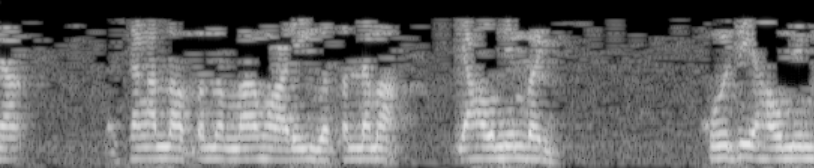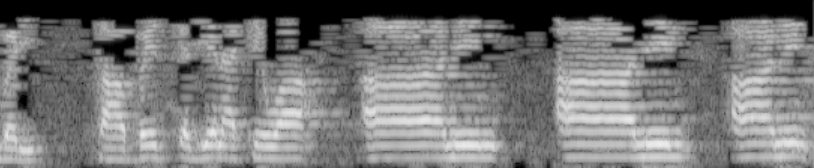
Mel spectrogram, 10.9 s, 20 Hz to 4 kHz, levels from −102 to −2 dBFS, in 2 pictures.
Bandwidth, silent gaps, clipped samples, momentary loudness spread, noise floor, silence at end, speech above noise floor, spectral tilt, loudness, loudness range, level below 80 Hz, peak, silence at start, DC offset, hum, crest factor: 3.2 kHz; none; under 0.1%; 12 LU; -47 dBFS; 0 s; 30 dB; -10.5 dB/octave; -19 LUFS; 4 LU; -52 dBFS; -4 dBFS; 0 s; under 0.1%; none; 14 dB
